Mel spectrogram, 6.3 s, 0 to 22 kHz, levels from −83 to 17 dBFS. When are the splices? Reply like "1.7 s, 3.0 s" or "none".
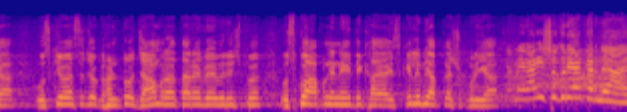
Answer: none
